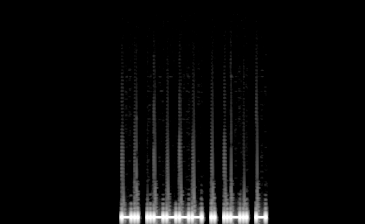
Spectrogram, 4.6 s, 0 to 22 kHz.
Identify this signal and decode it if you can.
Morse code, heard as a keyed tone, about 30 wpm, 700 Hz. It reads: N1ERT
